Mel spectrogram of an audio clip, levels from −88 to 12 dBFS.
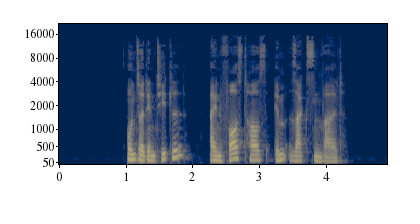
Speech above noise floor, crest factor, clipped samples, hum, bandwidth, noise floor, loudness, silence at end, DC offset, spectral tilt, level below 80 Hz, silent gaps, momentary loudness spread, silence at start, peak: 64 dB; 20 dB; under 0.1%; none; 15.5 kHz; -86 dBFS; -23 LUFS; 0.7 s; under 0.1%; -6.5 dB/octave; -58 dBFS; none; 8 LU; 1.05 s; -4 dBFS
